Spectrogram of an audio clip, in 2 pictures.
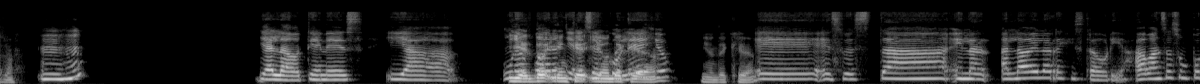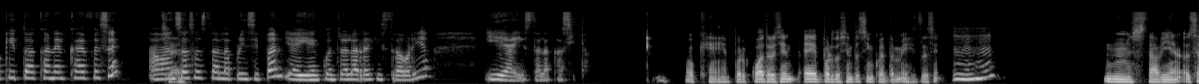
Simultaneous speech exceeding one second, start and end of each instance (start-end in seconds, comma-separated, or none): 5.1-6.7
